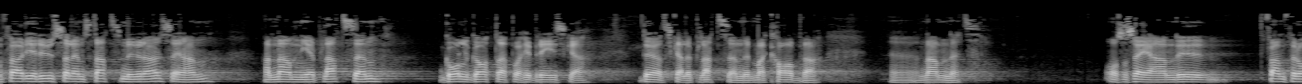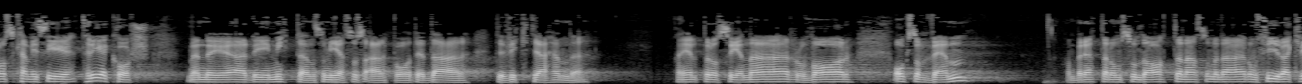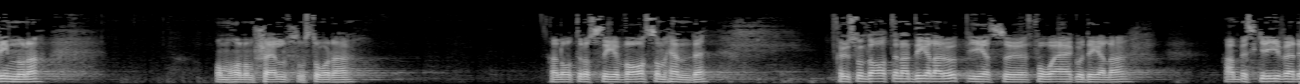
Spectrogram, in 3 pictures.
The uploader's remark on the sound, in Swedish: Inspelad i Roseniuskyrkan den 7 april 2023.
